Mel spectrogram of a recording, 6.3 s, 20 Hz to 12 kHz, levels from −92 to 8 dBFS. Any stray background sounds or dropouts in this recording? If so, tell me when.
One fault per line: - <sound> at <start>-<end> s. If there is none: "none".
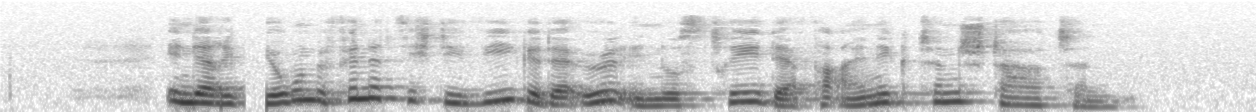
- dropout at 1.2-1.3 s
